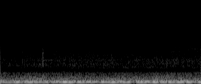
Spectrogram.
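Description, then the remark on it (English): A steady, low rumble of cars rolling along a highway, dense and continuous with a few faint higher whooshes of passing vehicles, no voices. “I know that sometimes sound of the highway or cars relaxes people.”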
